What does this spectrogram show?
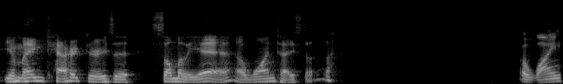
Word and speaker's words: sommelier: your main character is a sommelier, a wine taster.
